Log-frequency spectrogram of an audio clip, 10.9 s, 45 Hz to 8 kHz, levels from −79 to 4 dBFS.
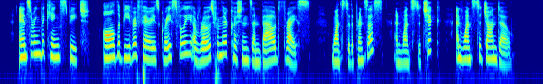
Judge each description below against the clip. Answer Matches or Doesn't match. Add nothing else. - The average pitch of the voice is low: Doesn't match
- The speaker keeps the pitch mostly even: Doesn't match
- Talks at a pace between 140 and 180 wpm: Matches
